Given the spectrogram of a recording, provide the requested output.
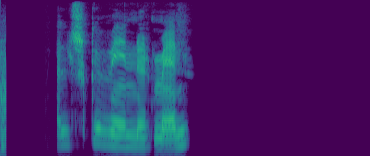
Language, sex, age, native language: Icelandic, male, 9, Icelandic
